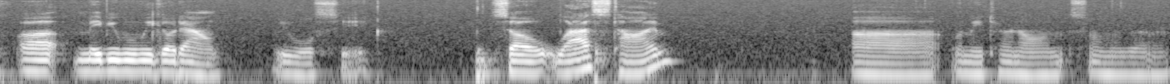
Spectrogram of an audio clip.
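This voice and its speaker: A soft-spoken man talks at a very slow pace with medium pitch and a monotone, flat intonation. He leaves long, frequent pauses. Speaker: tabletop game master. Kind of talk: tabletop game narration.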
